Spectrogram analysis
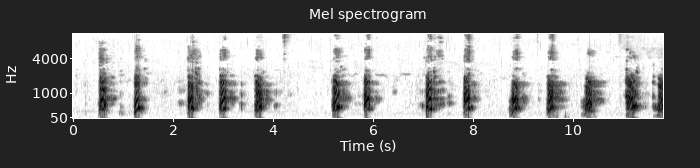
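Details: Steady barking from a domestic dog of a popular breed: a long run of about sixteen short, mid-pitched barks, roughly one every two-thirds of a second with a single brief pause, in silence.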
